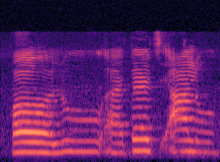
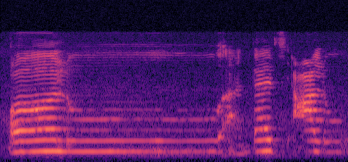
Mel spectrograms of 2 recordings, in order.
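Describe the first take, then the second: First: The long vowel is held for two beats. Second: The long vowel is held for five beats.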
